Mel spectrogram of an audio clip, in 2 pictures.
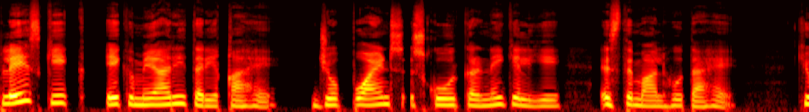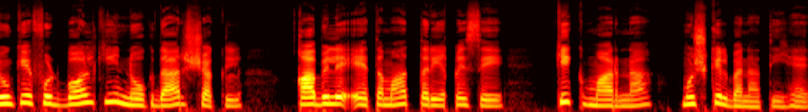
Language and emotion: Urdu, neutral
